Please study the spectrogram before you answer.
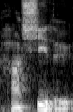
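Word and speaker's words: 走る: This is definitely pronounced hashiru, so it's hashi, right?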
